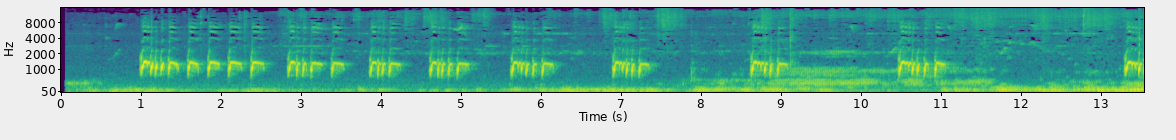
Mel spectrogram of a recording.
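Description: Zebra dove (local perkutut) singing its fast, tight cooing song: short clusters of quick coos repeated in rapid succession at first, then spaced further apart toward the end, over a low background rumble.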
